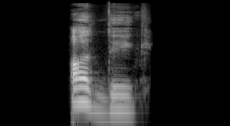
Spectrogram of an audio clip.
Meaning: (pronoun) terminative singular of az (used before a noun with the suffix -ig); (adverb) 1. as far as (until a given point in space) 2. until, as long as (until or up to a given point in time)
- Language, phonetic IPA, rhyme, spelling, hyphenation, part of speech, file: Hungarian, [ˈɒdːiɡ], -iɡ, addig, ad‧dig, pronoun / adverb, Hu-addig.ogg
